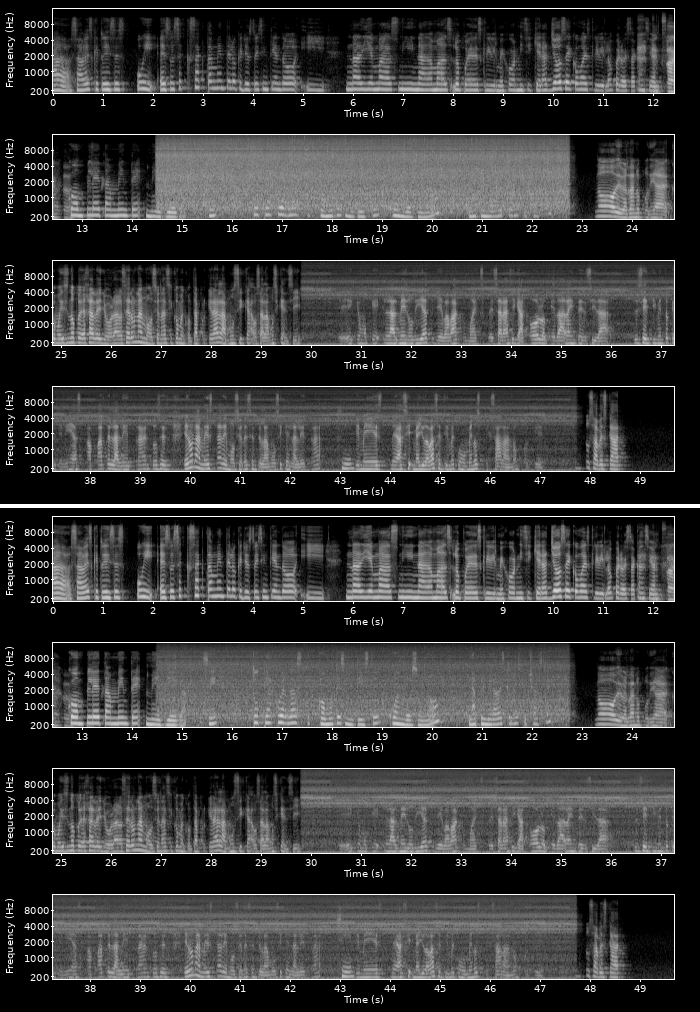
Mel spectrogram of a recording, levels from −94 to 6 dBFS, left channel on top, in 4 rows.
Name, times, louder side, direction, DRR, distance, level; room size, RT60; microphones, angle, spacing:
voice 1, 0.0-1.4 1.7-5.4 5.9-12.1 12.7-15.1 15.4-16.1 16.4-17.4 17.7-20.2 20.7-22.4 42.9-43.3, right 4 dB, 60° right, 0.5 m, -26 dB
voice 2, 11.7-12.8 23.3-29.8 30.5-36.0 36.4-42.6 43.3-47.1 47.7-48.6, left 3 dB, 25° left, 0.9 m, -31 dB
Stream, 14.5-22.8, left 9 dB, 65° left, 0.7 m, -29 dB
sound 1, 29.8-47.7, right 6 dB, 45° right, 1.0 m, -38 dB
19.0 x 9.1 x 4.4 m
head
